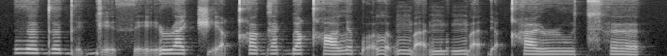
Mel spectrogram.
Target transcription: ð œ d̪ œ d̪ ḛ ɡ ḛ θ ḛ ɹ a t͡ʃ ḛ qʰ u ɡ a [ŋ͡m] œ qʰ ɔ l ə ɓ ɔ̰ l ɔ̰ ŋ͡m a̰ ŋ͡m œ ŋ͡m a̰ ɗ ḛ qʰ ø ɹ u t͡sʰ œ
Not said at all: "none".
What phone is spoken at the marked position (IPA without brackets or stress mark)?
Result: ɡ͡b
